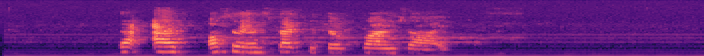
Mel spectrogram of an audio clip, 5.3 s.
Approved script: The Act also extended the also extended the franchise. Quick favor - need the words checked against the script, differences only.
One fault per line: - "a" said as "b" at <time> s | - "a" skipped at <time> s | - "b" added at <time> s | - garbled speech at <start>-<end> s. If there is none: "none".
- "also extended the" skipped at 2.6 s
